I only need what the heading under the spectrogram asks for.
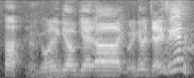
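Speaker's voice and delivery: hammed-up pal invitation; mock friend. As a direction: rattle it off like the eager friend. Voicing Dan's question.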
